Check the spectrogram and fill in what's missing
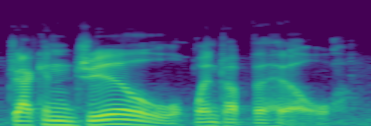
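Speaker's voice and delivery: "Jill" held long on its vowel; elongated vowel stress. Shown as a demonstration. Teacher demonstrating stress by elongation, long vowel in "Jill". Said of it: "I just elongated the vowel sound".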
